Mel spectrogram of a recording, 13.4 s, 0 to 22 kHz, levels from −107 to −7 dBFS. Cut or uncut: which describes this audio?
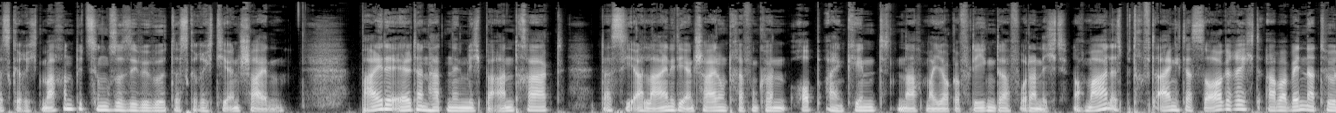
uncut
